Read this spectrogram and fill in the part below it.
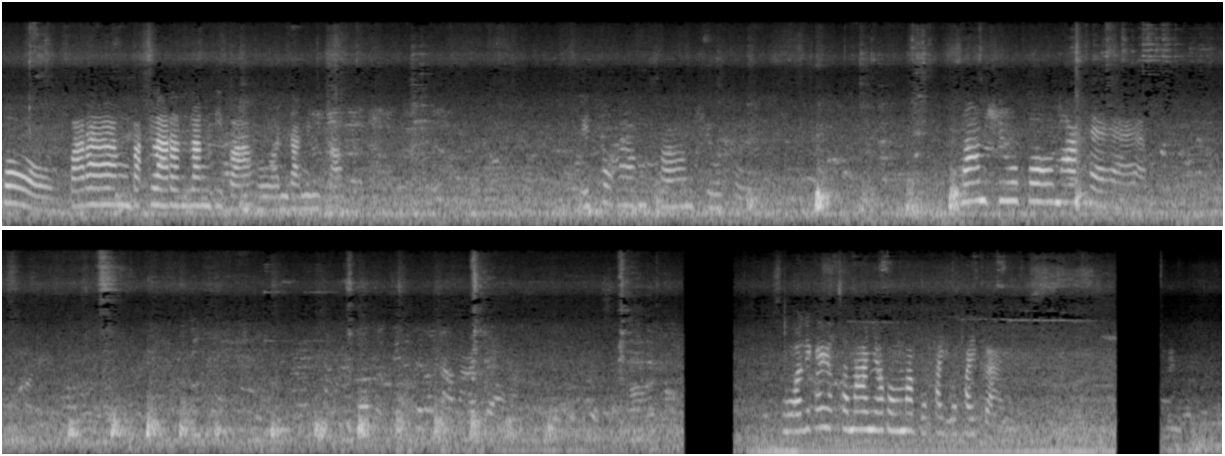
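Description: A crowd murmurs and chatters on a busy street.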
